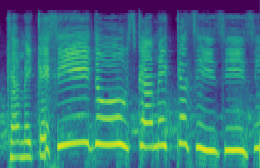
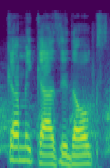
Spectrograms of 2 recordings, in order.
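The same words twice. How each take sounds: First: KAMIKAZE in a high, drawn-out squeal; silly squeal. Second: Said in the usual way. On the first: Pretend. Player cheers on Kamikaze dogs, high silly squealing.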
